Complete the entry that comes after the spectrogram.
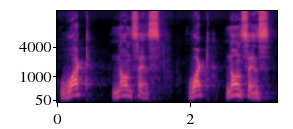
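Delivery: very slow, clear teacher reading; slow model phrase. Shown as a demonstration. Teacher modelling the phrase slowly for students. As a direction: stretch it out word by word. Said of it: "इसे English में कहेंगे".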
